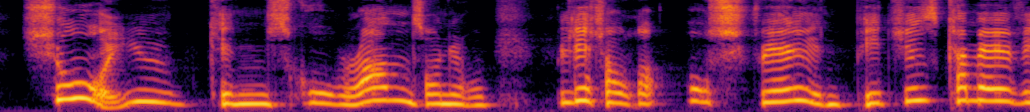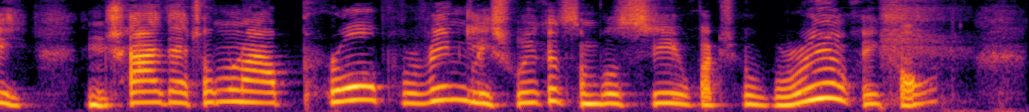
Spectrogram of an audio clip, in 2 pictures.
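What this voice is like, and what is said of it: Put-on English accent. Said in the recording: “they would have said it in an accent ... Was that the Queen when she was like 6?”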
